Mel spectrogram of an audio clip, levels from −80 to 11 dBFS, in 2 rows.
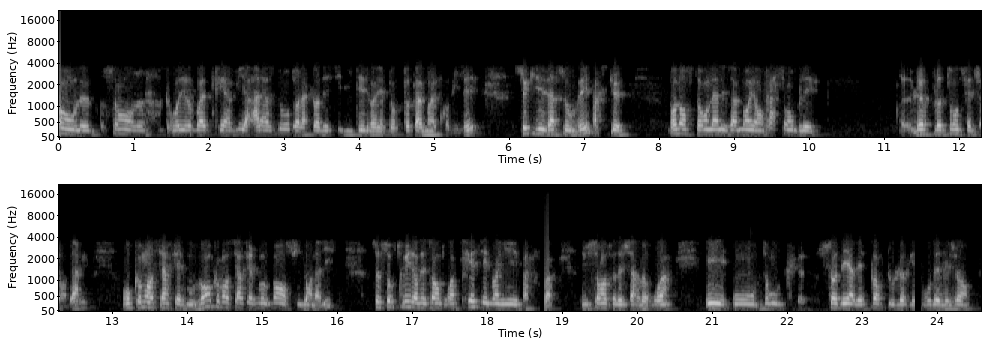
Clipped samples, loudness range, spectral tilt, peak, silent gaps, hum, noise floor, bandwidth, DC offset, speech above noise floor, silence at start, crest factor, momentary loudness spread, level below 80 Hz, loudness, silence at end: under 0.1%; 3 LU; -9 dB/octave; -4 dBFS; 18.69-18.75 s, 23.70-23.77 s; none; -69 dBFS; 4.1 kHz; under 0.1%; 47 dB; 0 s; 18 dB; 9 LU; -62 dBFS; -23 LUFS; 0.2 s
